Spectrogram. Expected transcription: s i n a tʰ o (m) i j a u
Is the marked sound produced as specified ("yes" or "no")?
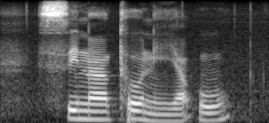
no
